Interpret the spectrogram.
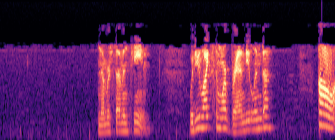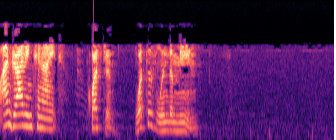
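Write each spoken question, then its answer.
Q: what does Linda mean?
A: She doesn't want more brandy because she is driving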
